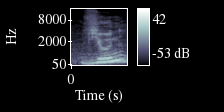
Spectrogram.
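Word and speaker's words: Vjoon: Et pour ce marché de base, donc, on a un partenaire qui s'appelle Viun. Alors là, c'est pas français du tout. Ça s'écrit VJ2ON. Et c'est un partenaire allemand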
